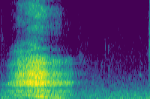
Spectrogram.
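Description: A woman's short breathy laugh, a sharp breath out close to a headset microphone, lasting under a second.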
